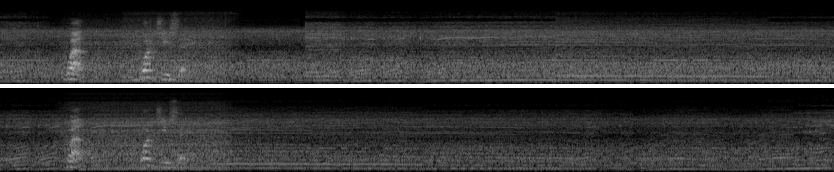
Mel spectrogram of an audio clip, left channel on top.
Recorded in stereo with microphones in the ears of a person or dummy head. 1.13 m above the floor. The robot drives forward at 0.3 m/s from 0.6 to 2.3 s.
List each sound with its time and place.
0.6 s a woman speaking: 10° right (ahead or behind), 1.6 m; by 2.0 s 15° right (ahead or behind), 1.2 m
